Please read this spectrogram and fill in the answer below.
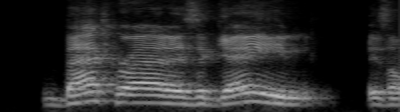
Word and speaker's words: baccarat: Where they're playing baccarat. Is that how you pronounce it?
